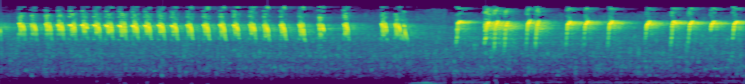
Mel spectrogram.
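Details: White-rumped shama for contests delivering a rapid trill of about twenty-five sharp high notes in under four seconds, then slower, strong, ringing notes, 'tembakan panjang roll speed' style.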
